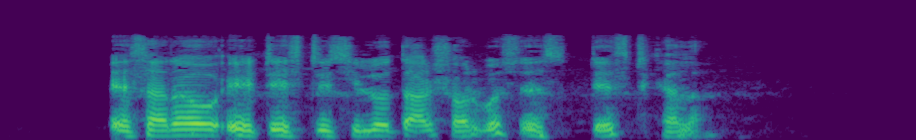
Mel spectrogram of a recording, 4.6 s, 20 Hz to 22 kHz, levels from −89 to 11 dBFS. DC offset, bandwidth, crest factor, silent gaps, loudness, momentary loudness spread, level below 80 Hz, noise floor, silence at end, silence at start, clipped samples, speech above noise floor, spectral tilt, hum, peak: under 0.1%; 8 kHz; 16 dB; none; -17 LUFS; 12 LU; -62 dBFS; under -90 dBFS; 1.1 s; 0.55 s; under 0.1%; over 74 dB; -5.5 dB/octave; none; -2 dBFS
